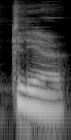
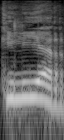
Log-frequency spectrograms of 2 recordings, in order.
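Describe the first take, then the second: First: "کلیئر" with kl run together, kli-er; "کلیئر" as tight kli-er; English clear. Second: "کلیئر" as ki-li-yar, vowel inside the kl; "کلیئر" with a split first cluster; Urdu-style clear. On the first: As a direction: say "کلیئر" the English way, no vowel between k and l. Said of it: "but English میں کلیئر". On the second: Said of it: "کلیئر Urdu میں ہے". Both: Shown as a demonstration.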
